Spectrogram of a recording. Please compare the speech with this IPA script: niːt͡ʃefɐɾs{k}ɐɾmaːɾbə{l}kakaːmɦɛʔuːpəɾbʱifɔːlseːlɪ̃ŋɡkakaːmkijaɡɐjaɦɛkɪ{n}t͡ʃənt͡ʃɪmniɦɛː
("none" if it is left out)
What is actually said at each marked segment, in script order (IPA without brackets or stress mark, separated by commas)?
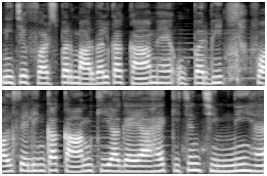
p, l, none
